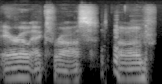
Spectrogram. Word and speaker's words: Arrow X Ross: He's notoriously told me he likes it to be pronounced Arrow X Ross.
